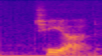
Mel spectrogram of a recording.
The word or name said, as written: chiad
